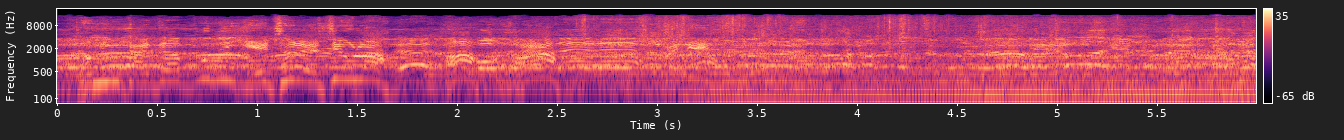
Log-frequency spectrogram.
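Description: A group of men shout excitedly.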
